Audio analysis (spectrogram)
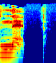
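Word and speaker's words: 넷: character will have the t sound so it's pronounced as net how do we spell net in angle first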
